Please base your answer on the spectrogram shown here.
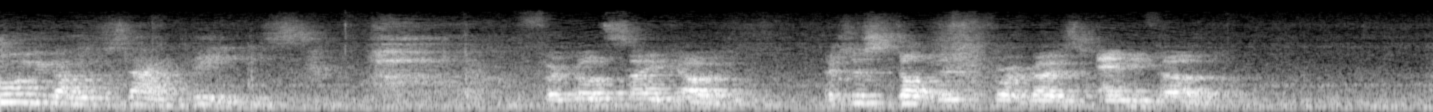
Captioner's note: Ed sighs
